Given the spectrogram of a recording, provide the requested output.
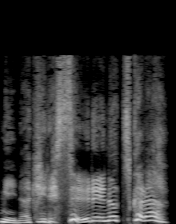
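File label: Voice chant, Japanese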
